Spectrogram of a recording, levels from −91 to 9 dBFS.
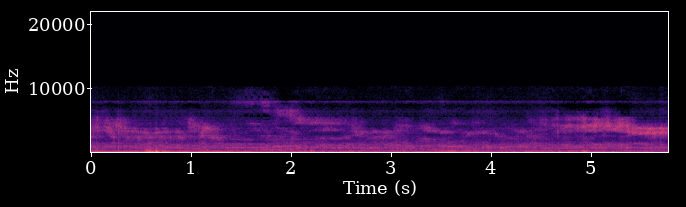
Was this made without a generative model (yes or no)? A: no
